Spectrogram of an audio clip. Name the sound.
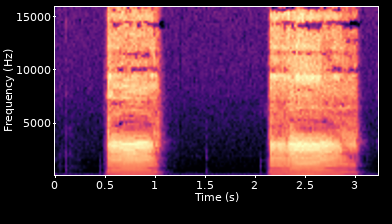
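duck call being blown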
